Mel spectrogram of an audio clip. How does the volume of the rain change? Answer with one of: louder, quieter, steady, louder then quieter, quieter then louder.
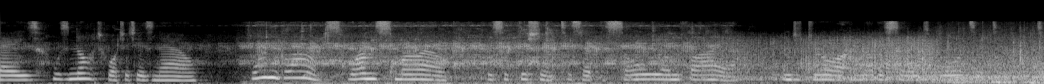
louder.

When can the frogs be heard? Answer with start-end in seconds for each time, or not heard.
0.0-7.3.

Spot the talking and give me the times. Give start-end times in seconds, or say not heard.
0.0-10.3.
